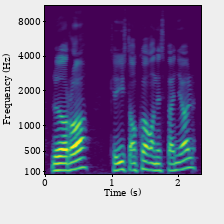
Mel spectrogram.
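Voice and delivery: usual speaking voice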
